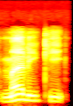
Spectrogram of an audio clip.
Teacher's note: Maliki mimnya pendek tapi riwayat lain ya. Adapun kita baca dengan riwayat Imam Hafs maka dibaca dua harakat ya.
